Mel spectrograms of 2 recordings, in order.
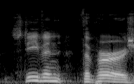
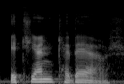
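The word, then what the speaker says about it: Étienne Théberge: Stephen the Purge is with us, or you can pronounce it properly like this. Etienne Theberge.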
